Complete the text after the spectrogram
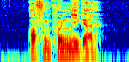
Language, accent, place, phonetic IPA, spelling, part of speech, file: German, Germany, Berlin, [ˈɔfn̩ˌkʊndɪɡɐ], offenkundiger, adjective, De-offenkundiger.ogg
- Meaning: 1. comparative degree of offenkundig 2. inflection of offenkundig: strong/mixed nominative masculine singular 3. inflection of offenkundig: strong genitive/dative feminine singular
